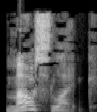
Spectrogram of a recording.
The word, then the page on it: mouselike: British English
